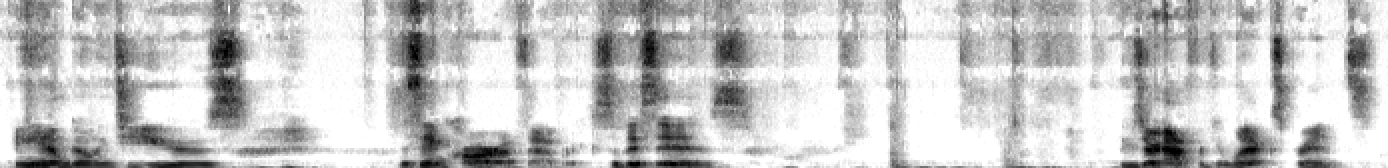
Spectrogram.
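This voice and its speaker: A sick, congested woman with a nasal voice shows off her craft projects at home in a casual show-and-tell vlog, rambling and correcting herself. Her voice is fairly low and a bit bright, and the recording quality is low.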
